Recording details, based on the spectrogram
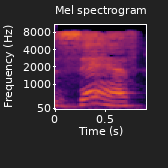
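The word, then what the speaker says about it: Zehev (זהב): When you change it from zohov to zehev, you also automatically change the mila el mila ra.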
